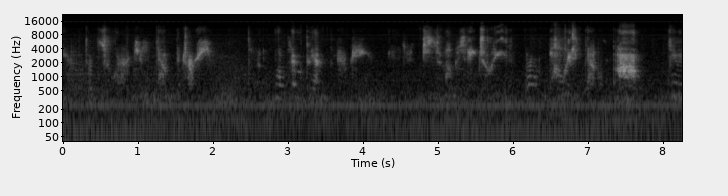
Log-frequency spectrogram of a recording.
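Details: Talking pet budgie indoors, known for mimicking phrases like "mommy loves you", "drink of water" and "you pooped on mommy"; rapid, breathy, high-pitched chatter of word-like syllables, some louder bursts near the end.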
